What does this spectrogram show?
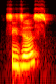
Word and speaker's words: scissors: C is generally not pronounced in the combination SC. So when S and C are put together in a word, we generally pronounce it as S.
